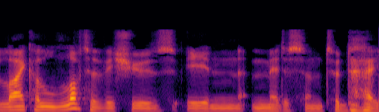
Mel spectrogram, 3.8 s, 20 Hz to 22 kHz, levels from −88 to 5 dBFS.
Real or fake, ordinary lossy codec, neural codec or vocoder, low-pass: fake; MP3, 32 kbps; codec, 24 kHz, 1.2 kbps, DualCodec; 7.2 kHz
